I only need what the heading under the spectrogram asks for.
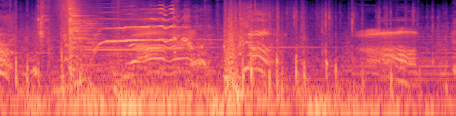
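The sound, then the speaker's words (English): A horse whinnies loudly, a shrill wavering neigh followed by further shorter whinnies, over a busy background of low thumps and commotion. “Blast your horse!”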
